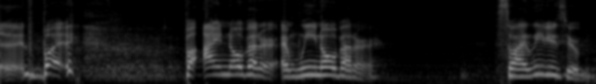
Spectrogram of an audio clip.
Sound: laughter

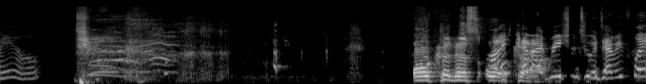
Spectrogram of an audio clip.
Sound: panelist chuckles

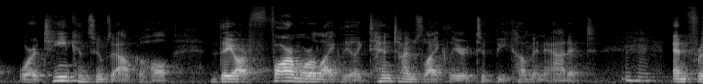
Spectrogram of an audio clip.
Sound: none

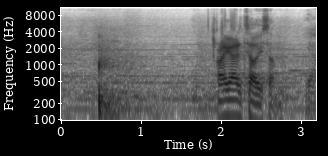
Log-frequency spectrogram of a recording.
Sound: ball thuds

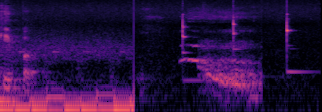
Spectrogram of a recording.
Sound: crying

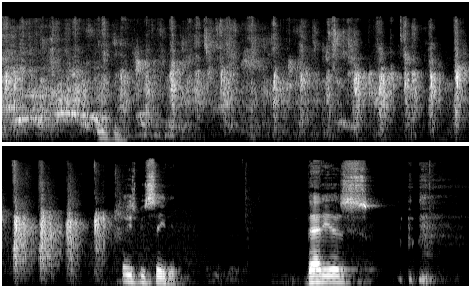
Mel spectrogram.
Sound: applause

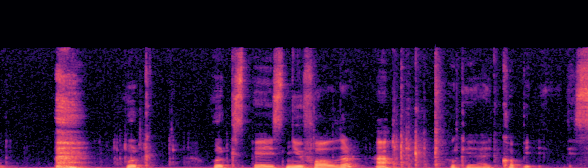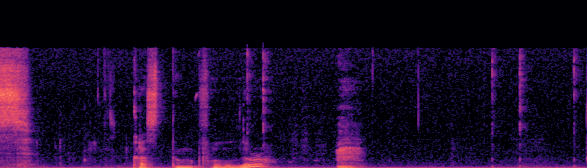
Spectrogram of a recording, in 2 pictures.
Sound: typing

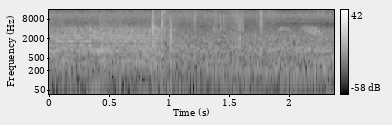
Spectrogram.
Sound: light slap

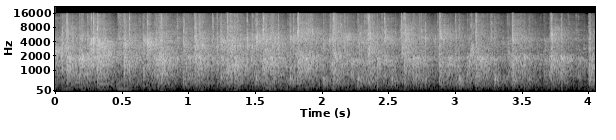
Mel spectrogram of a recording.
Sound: applause

